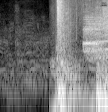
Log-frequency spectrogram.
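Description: A game's magic attack lands with a loud crashing burst.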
